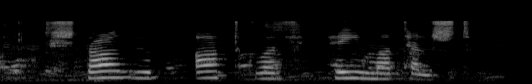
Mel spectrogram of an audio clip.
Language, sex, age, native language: Icelandic, male, 8, Icelandic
